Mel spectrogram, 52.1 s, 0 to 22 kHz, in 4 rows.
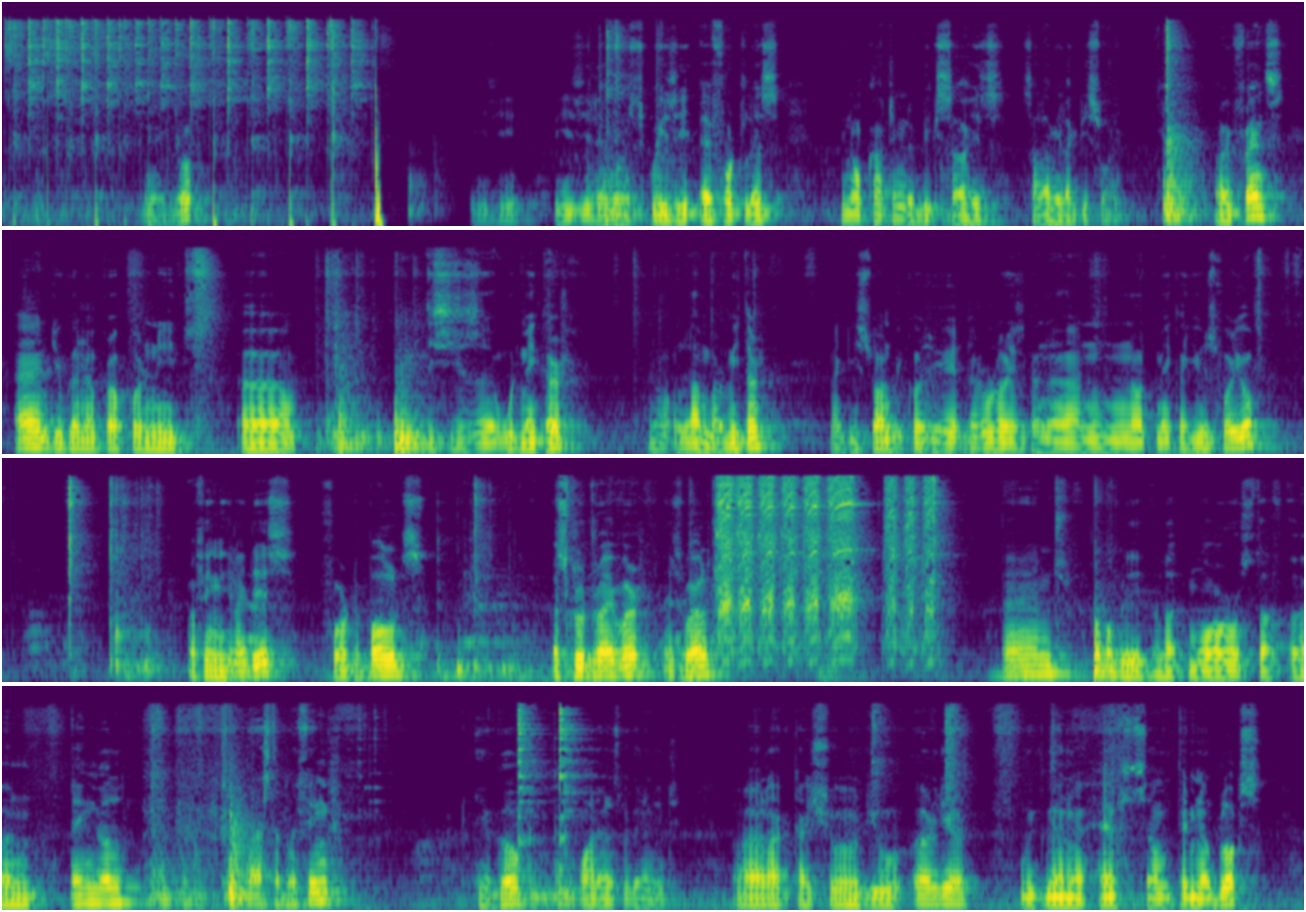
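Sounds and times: loud snap of cable cut: 0:00.0 - 0:04.0
ratcheting cable cutter clicking: 0:00.0 - 0:04.0, 0:33.2 - 0:35.6.

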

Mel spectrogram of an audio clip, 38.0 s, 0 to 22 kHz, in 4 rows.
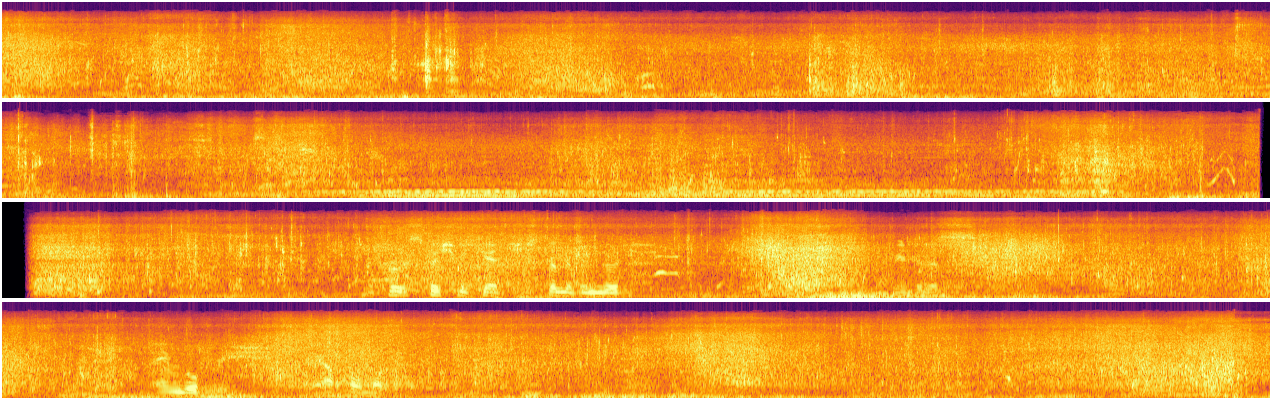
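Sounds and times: water splashing: 0:00.0 - 0:38.0
wind on microphone: 0:23.9 - 0:27.4, 0:28.4 - 0:38.0.

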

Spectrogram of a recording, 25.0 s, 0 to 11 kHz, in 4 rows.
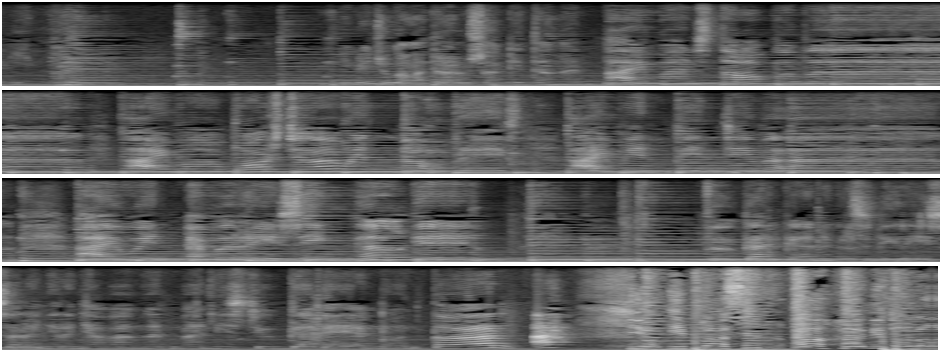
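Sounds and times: acoustic guitar strumming chords: 0:00.0 - 0:25.0
woman singing: 0:02.3 - 0:16.0, 0:17.1 - 0:23.8.

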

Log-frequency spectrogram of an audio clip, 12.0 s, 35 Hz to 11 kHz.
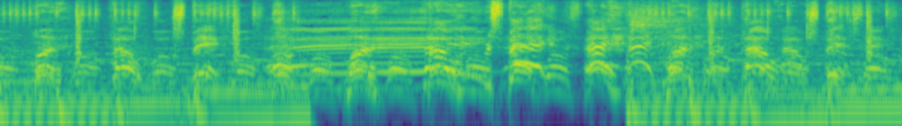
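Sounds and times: deep bass: 0:00.0 - 0:04.2, 0:08.4 - 0:12.0
slowed hip hop beat: 0:00.0 - 0:05.1, 0:08.4 - 0:12.0.

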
